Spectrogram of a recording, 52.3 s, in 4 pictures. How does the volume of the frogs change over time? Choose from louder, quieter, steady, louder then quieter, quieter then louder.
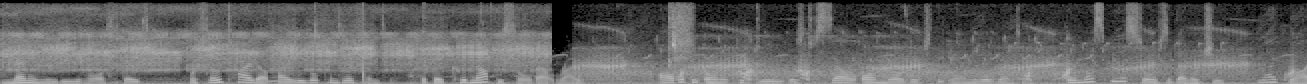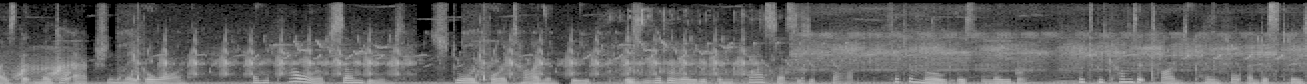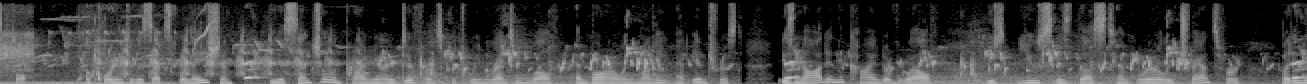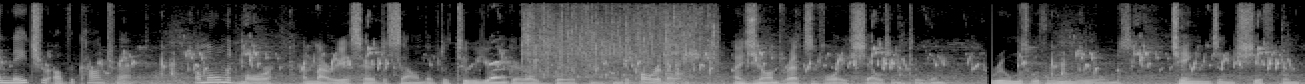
quieter.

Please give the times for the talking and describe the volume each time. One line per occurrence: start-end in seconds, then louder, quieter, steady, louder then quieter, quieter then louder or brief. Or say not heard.
0.0-52.2 steady.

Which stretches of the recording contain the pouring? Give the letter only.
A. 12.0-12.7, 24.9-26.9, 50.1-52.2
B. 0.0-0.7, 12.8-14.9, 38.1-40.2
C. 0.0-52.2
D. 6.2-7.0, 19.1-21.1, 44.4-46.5
D.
